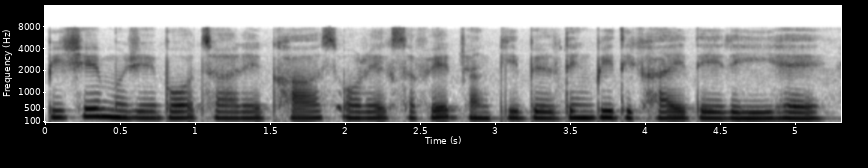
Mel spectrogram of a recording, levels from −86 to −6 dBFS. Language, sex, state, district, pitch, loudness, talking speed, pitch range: Hindi, female, Arunachal Pradesh, Longding, 195 Hz, -13 LUFS, 180 wpm, 190-200 Hz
